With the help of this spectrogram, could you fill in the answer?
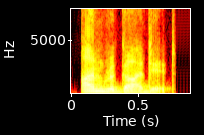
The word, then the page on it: Unregarded: Indian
